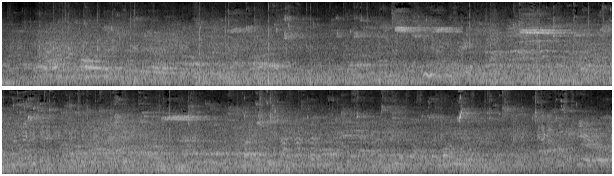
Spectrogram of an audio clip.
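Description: Young people chatter and call out in a large echoing hall.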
